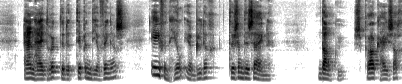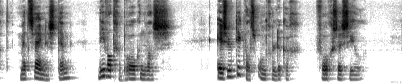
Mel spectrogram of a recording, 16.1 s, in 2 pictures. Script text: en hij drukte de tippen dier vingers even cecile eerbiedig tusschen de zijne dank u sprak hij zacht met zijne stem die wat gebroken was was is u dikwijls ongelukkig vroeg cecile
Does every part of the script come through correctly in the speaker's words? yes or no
no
